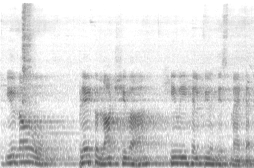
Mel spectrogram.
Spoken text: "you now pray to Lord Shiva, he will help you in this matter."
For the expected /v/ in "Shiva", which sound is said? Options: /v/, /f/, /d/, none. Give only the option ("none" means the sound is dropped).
/v/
